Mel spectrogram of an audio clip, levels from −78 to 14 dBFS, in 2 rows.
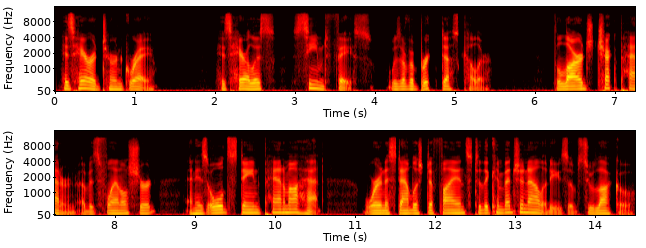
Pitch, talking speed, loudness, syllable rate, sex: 130 Hz, 155 wpm, -22 LUFS, 5.3 syllables/s, male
